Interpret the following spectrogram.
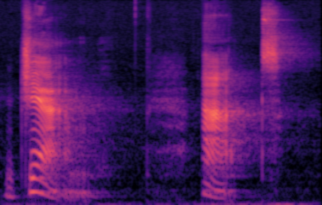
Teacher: and jam is with an open a with tension right it's an open mouth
